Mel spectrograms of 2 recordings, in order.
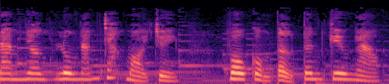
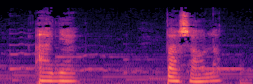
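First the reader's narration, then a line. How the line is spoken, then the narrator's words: Soft whisper. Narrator (Vietnamese): Tiêu Tụng ... nhẹ giọng thì thầm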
